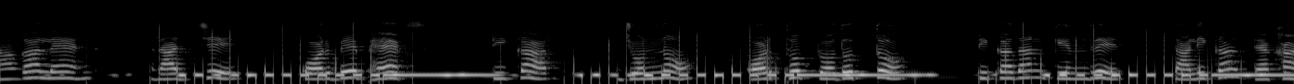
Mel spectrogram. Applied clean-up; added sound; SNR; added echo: classical method Wiener filter.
